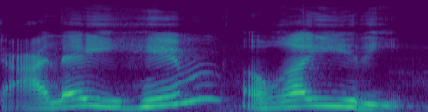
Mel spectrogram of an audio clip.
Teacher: میم ساکن کے بعد حرف غین آیا، تو ہم اس میم کی آواز کو ظاہر کر کے پڑھیں گے علیہم غیری۔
